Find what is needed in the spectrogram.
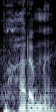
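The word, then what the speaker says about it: firm: ठीक है, यप ई आर एम, यप से हो गया फ, ई का उच्चारण आ, आर से र और यम से म, लिखा गया फर्म।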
